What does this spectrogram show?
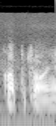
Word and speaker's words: Copthorne: Yeah, near Lingus Hotel, Oh, the Copthorne? Yeah, well, we call it the Copperthorne, actually, is the correct pronunciation.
